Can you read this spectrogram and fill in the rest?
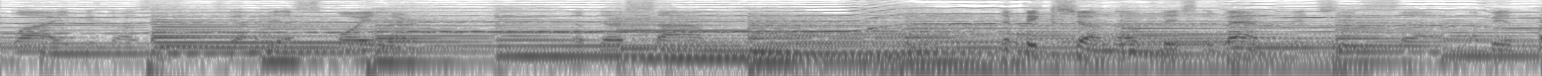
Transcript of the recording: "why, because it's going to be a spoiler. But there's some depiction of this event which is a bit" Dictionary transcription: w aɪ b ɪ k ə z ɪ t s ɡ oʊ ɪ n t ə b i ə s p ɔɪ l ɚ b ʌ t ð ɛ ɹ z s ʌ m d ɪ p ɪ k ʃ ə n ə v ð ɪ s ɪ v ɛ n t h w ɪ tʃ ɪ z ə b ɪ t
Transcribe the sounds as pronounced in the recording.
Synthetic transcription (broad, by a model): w aɪ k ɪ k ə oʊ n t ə b i ə s p ɔɪ l ɚ b ʌ t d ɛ ɹ s ʌ m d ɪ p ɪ k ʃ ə n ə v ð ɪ s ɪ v ɛ n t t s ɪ s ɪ ə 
